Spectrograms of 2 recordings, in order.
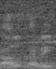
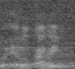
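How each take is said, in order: First: It begins with an 'ah' vowel sound. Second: It begins with an 'eh' vowel sound. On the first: This is the Indonesian way of saying it. "Tapi kalau Indonesia Al-Karim" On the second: This is the Egyptian way of saying it. "kalau versi Mesir itu El Karim"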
